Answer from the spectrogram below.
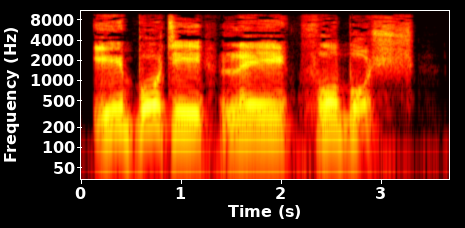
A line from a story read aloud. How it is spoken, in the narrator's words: Tongman repeated loudly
